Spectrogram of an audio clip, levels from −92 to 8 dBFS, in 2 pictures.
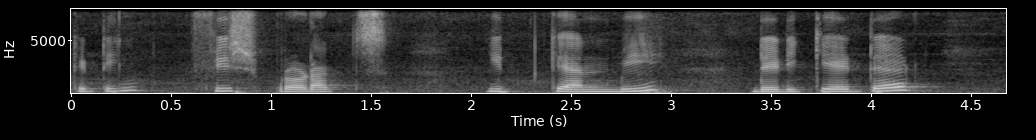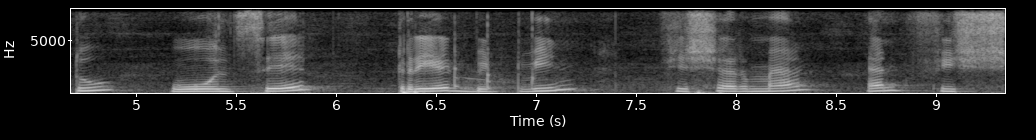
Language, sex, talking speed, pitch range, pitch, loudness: English, female, 90 wpm, 220-275 Hz, 240 Hz, -18 LUFS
